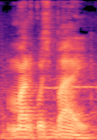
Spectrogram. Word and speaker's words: Marcus Berg: Dalam bahasa Swedia itu kalau nggak salah pronounce-nya Marcus Berg.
